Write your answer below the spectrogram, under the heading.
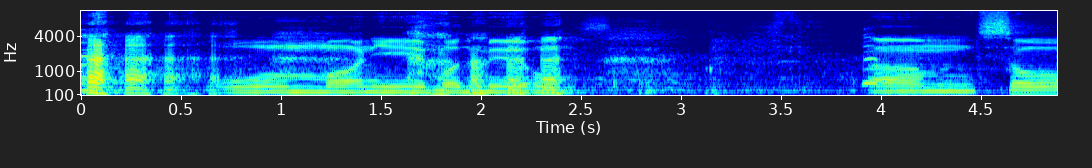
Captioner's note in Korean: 스님 , 청중 웃음; 스님 웃음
